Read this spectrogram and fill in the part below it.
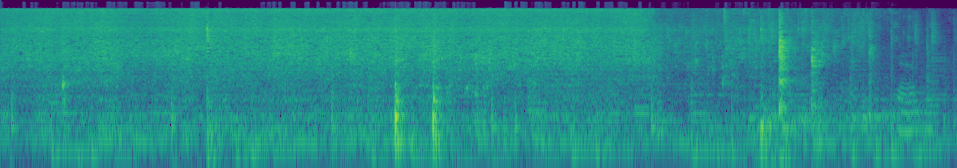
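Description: Tap water runs steadily over fresh blueberries being washed for cupcake toppings, a close hiss of flowing water with light splashing and a few knocks from handling the fruit.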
